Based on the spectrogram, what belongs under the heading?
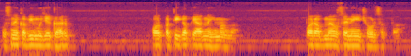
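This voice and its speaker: Stern, scheming rich haveli master, voiced by a man; low, dismissive, phone-thin with faint hiss. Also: fairly even intonation, a little slow, warm tone, lightly acted. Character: scheming wealthy male haveli owner. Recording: tinny lo-fi line with faint hiss.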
